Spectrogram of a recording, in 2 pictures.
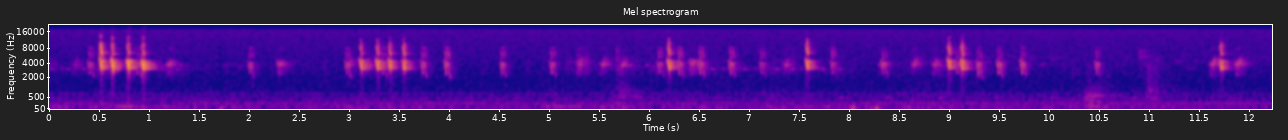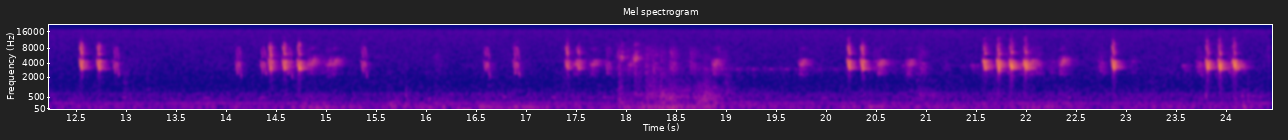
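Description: Repeated bursts of high-pitched chirps from two birds being recorded, numbered 298 and 318, arrive in quick clusters, some loud and some soft, with 318 the loud one and 298 the soft one, over a low steady hum, with no one speaking.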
